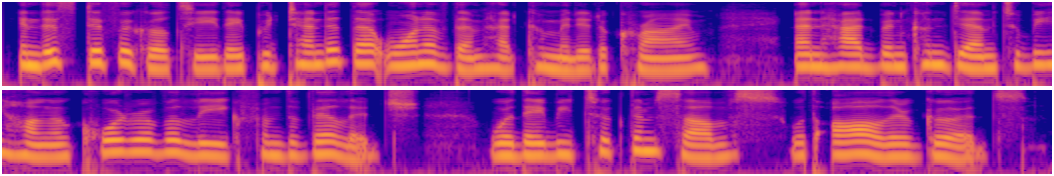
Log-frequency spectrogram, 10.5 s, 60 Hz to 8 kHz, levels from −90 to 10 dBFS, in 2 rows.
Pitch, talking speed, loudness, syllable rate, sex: 185 Hz, 205 wpm, -18 LUFS, 5.8 syllables/s, female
